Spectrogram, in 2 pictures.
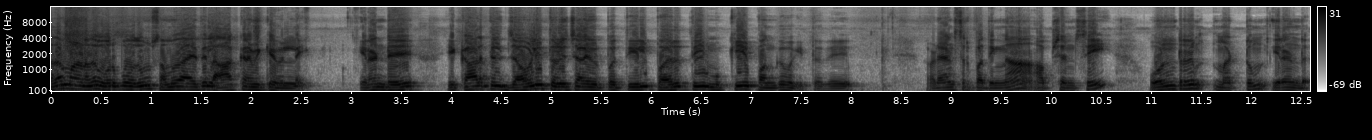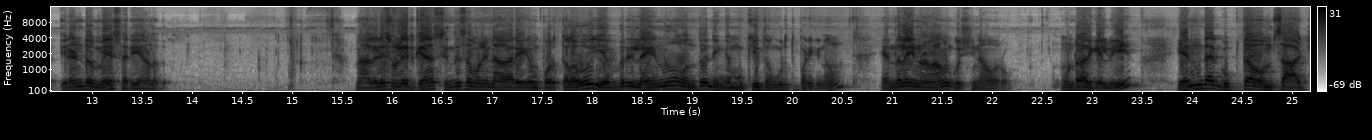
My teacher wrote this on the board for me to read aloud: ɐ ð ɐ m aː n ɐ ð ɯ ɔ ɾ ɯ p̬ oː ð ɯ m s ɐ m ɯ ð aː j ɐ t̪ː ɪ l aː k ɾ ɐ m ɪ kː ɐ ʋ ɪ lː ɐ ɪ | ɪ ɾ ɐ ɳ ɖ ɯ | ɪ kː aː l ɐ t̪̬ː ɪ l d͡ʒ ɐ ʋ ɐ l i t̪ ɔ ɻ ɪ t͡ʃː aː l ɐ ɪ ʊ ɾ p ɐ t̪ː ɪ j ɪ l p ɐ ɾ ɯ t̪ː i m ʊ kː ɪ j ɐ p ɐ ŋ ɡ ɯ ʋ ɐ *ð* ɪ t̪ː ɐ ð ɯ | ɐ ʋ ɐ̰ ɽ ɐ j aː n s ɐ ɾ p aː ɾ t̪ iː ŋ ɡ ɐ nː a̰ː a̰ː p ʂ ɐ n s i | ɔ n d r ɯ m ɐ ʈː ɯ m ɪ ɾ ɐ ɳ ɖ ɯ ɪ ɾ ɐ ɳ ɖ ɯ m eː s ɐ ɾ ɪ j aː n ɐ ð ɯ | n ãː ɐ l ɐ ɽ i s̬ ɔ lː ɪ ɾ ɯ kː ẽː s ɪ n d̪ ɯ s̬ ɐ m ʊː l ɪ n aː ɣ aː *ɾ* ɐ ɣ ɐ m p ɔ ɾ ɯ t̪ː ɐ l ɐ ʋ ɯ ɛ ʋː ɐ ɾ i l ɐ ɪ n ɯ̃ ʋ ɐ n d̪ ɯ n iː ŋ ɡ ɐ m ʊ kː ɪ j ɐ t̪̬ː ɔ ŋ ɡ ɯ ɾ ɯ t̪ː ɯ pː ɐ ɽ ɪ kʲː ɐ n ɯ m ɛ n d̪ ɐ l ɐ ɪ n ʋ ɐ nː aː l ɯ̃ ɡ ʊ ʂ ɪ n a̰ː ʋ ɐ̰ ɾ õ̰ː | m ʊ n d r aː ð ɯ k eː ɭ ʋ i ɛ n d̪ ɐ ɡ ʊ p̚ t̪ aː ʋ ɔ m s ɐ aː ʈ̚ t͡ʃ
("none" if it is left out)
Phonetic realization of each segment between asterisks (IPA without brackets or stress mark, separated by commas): ɣ, ɾ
